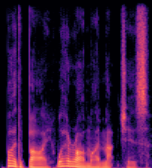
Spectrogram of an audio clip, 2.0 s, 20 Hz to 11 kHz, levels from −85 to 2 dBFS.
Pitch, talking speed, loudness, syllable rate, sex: 115 Hz, 205 wpm, -18 LUFS, 5.4 syllables/s, male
